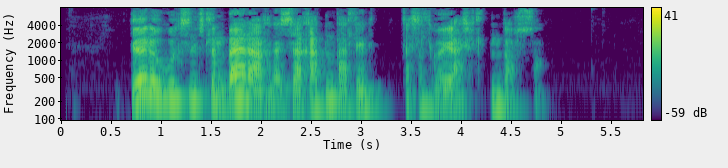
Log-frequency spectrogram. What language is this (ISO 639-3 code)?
mon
